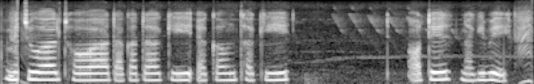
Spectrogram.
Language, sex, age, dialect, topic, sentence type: Bengali, female, 18-24, Rajbangshi, banking, question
